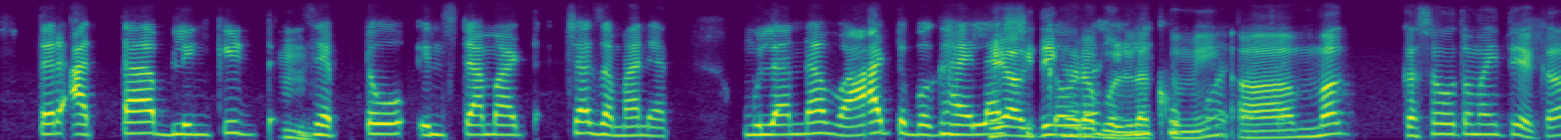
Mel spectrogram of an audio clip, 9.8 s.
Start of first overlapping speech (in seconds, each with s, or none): 6.2 s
